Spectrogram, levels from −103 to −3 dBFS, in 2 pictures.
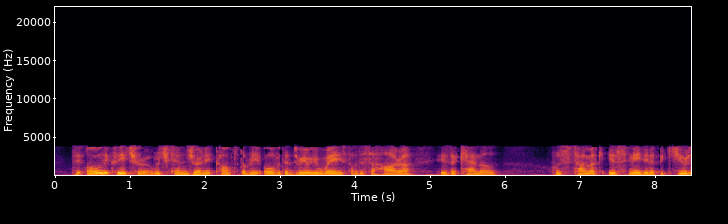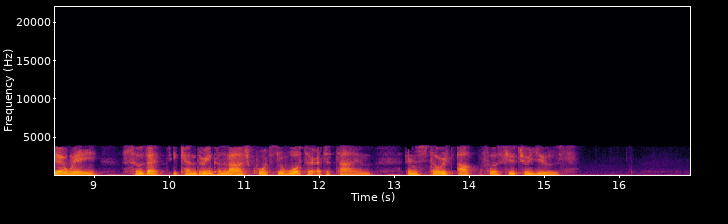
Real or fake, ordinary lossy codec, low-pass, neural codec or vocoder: fake; AAC, 16 kbps; 7.2 kHz; codec, 16 kHz, 4 kbps, X-Codec, WavLM features, trained on Multilingual LibriSpeech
